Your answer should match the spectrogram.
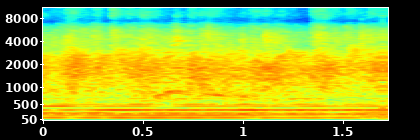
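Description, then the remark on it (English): A steady wash of audience applause, many hands clapping together in a dense, continuous roar that stays loud and even throughout, with no voices standing out. “You guys could just keep applauding.”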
